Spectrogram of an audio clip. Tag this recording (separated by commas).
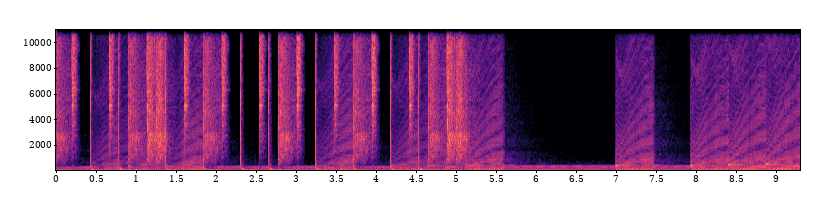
Music, Electronic music, House music, Electronica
